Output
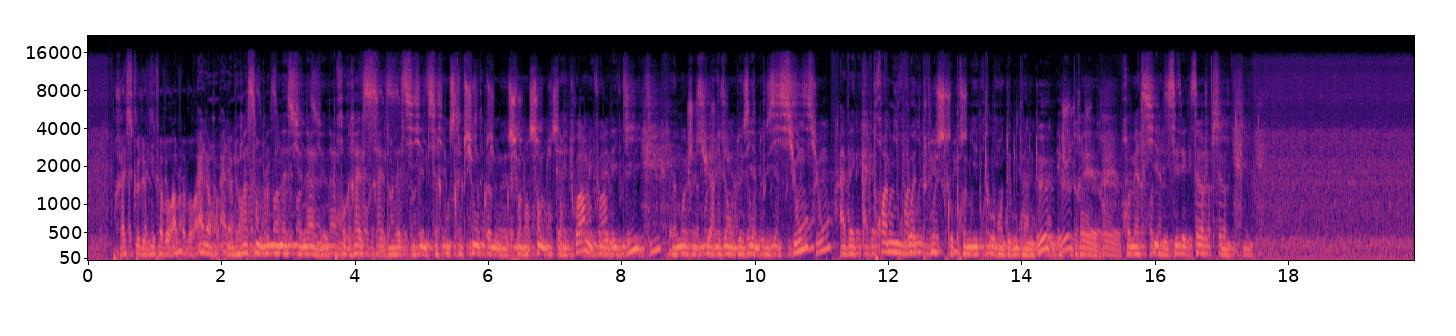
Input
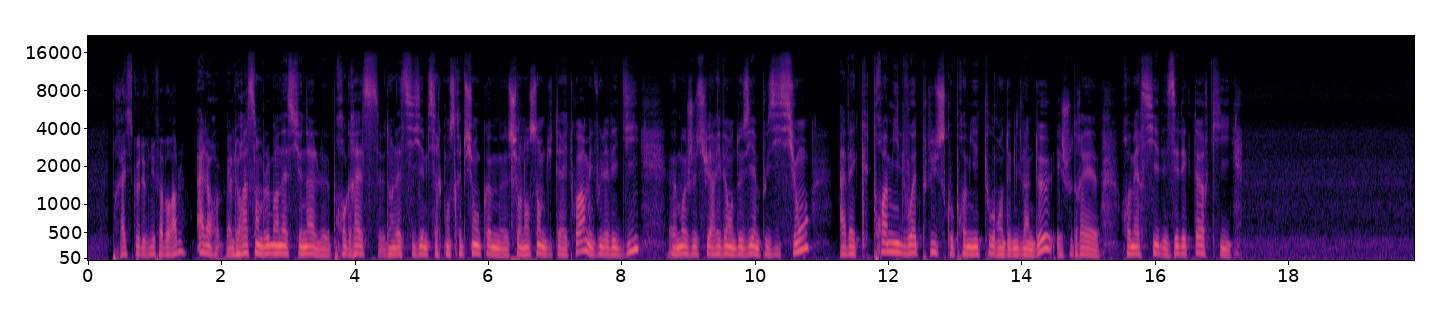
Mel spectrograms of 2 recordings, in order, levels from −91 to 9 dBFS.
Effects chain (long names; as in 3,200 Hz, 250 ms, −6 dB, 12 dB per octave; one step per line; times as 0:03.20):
spectral magnitudes quantised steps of 15 dB
multi-tap delay 98/338 ms −14.5/−8.5 dB
envelope flattener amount 50%
level +6 dB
